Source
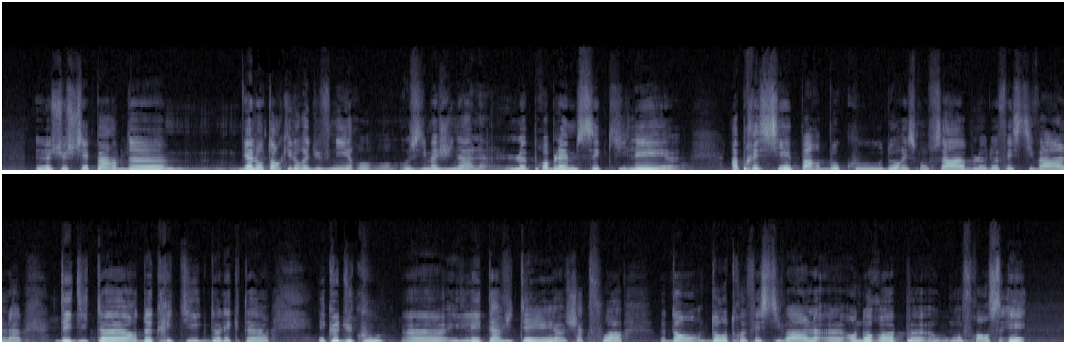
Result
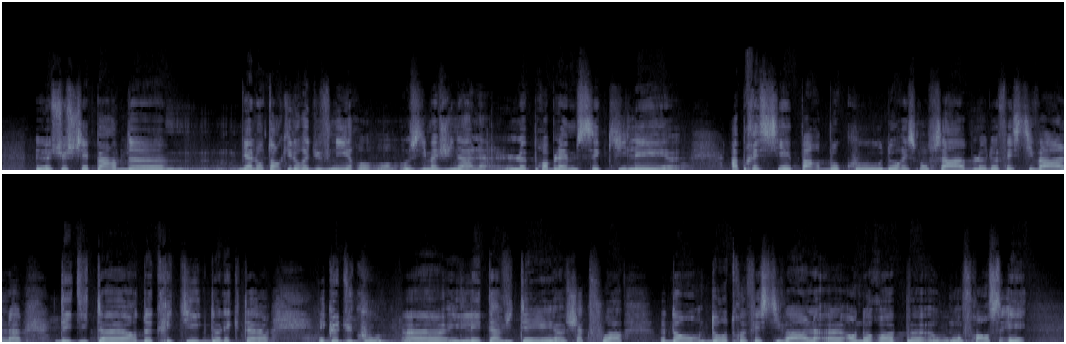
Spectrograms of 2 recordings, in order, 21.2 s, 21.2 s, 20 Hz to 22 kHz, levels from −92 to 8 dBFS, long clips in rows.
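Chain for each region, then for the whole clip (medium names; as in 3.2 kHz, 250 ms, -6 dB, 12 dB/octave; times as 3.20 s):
12.88–14.64 s: bass shelf 260 Hz -11 dB + hum notches 60/120/180/240/300/360/420 Hz + upward compressor, threshold -41 dBFS
whole clip: level-controlled noise filter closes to 2.6 kHz, open at -19.5 dBFS; tilt EQ +2.5 dB/octave; compression 6:1, threshold -36 dBFS; trim +1 dB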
